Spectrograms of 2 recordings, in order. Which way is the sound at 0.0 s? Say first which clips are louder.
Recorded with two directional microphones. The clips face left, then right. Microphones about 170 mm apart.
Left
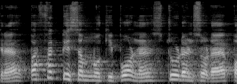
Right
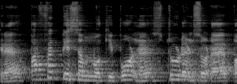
Left 6 dB; 55° left (ahead or behind).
